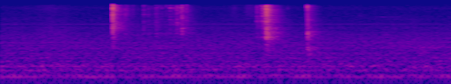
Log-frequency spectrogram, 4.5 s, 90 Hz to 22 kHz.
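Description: Pentax ME 35mm SLR camera clicking as it is handled: a sharp click about a second in, followed by a run of faint ticks, then two more clicks a little past halfway.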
